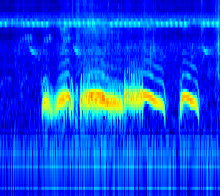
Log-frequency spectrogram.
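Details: A spotted dove in breeding condition, recorded as a lure to make other doves call, gives one phrase: a brief coo, a long mellow sustained coo that falls away at its end, then a short arched closing note.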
